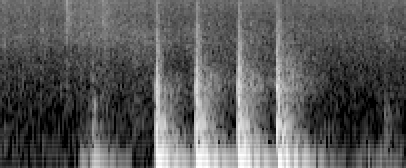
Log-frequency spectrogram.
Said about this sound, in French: Seigneur frappe à notre porte. Et il nous dit, disons, j'ai quelque chose à te dire.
